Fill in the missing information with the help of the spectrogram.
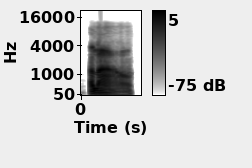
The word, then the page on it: allow: British English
